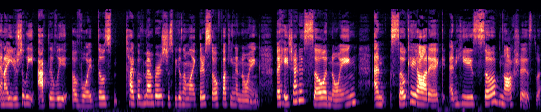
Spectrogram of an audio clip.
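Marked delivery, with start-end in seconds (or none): none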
